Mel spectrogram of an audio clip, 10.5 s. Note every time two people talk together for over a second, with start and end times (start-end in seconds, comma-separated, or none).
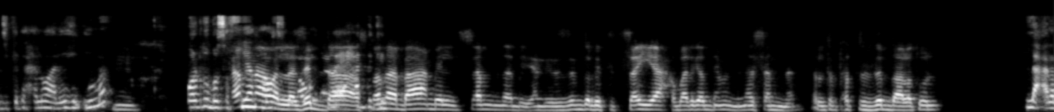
2.2-3.9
